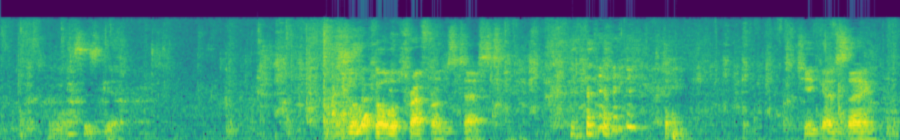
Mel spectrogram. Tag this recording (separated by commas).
Dog, pets, Speech, Animal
